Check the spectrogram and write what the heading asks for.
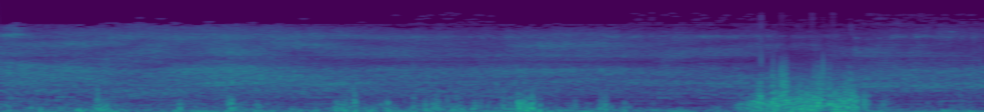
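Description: Steady rumble of a passing vehicle, with a low hum and a louder swell near the end.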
